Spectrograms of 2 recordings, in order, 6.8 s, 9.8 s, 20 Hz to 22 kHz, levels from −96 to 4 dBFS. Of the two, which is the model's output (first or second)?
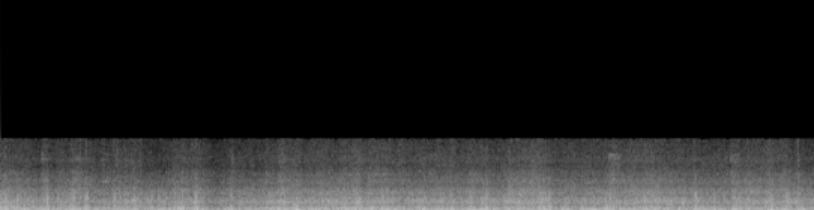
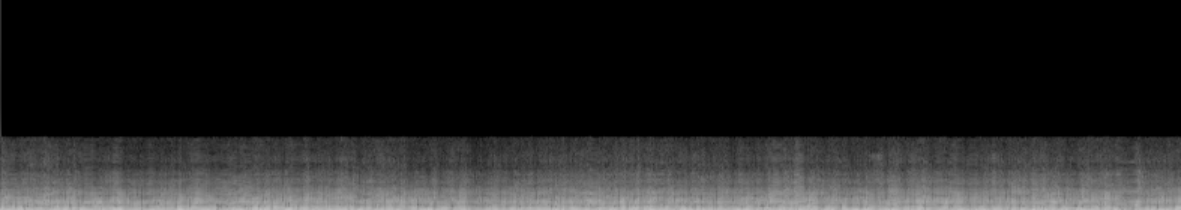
second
